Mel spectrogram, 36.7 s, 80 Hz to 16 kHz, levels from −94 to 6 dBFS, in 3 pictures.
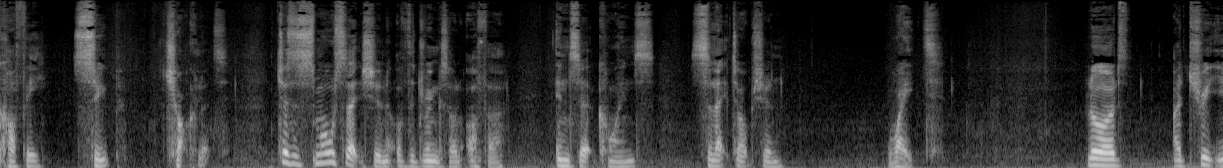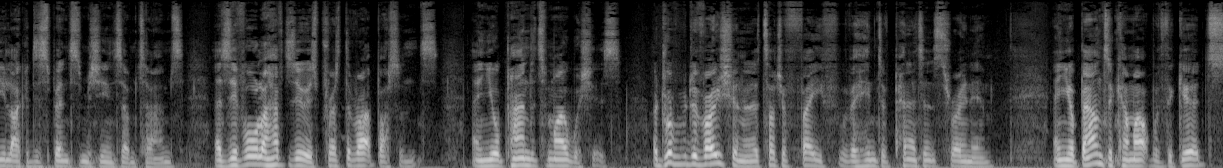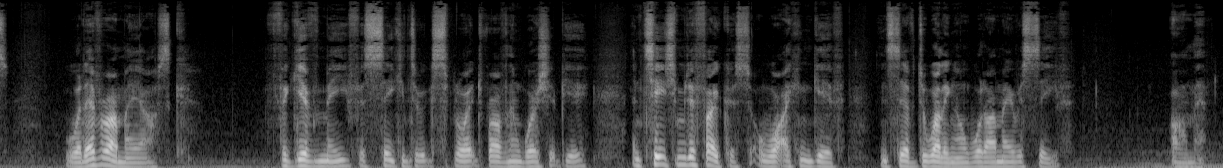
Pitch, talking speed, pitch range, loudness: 115 Hz, 165 wpm, 100-130 Hz, -24 LUFS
